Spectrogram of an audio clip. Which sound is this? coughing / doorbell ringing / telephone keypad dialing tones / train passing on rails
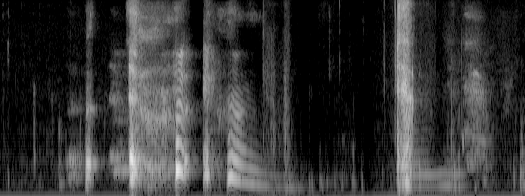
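coughing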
